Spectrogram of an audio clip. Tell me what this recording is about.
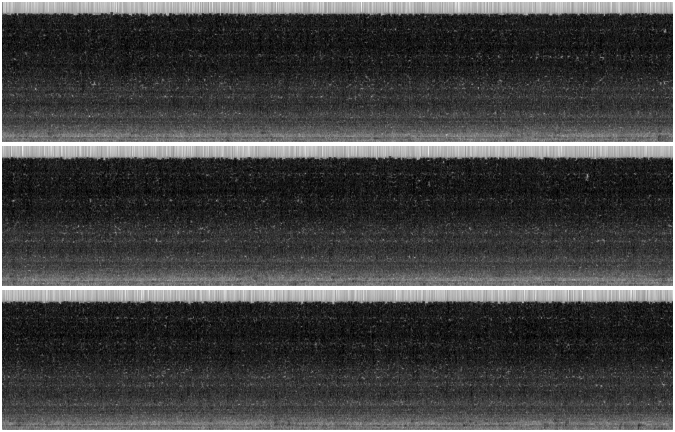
A water faucet recorded in the bathroom.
